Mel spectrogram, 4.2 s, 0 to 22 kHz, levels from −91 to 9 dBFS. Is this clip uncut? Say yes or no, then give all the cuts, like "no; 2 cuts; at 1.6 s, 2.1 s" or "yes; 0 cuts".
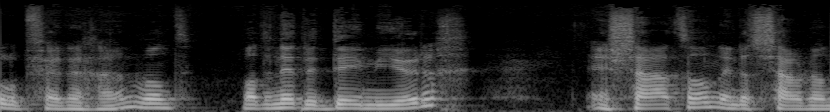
no; 1 cut; at 1.5 s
